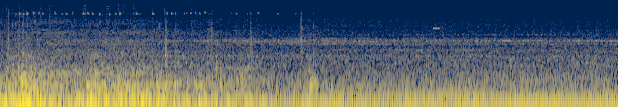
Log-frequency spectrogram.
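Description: Vehicle engine running at idle, heard from inside the cab as a steady low hum, a little louder over the first few seconds and then even.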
